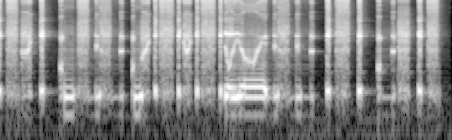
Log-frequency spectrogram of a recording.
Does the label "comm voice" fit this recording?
Yes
